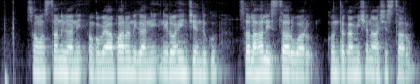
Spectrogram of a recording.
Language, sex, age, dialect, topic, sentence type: Telugu, male, 60-100, Utterandhra, banking, statement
